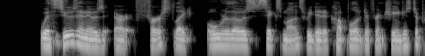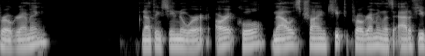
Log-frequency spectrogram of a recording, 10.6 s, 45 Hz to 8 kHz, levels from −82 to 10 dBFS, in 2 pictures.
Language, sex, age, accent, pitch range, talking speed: English, male, 30-49, American, 100-125 Hz, 215 wpm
